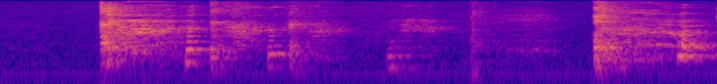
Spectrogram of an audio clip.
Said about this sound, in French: Mamie qui tousse, pauvre mamie, je vois quelle gros rhumelle là.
